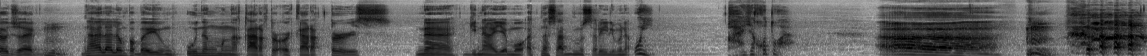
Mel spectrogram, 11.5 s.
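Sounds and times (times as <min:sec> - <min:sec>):
speech: 0:00.0 - 0:06.7, 0:07.3 - 0:08.0, 0:08.8 - 0:11.4
throat clearing: 0:10.2 - 0:10.7
laughter: 0:10.7 - 0:11.4.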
